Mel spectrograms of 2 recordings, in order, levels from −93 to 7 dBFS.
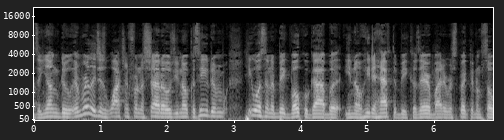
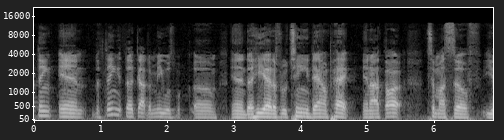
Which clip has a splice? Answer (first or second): second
